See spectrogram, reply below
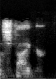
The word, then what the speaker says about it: Steiger: Don Owen had a tag team that he was working to get over, a couple of Germans, Kurt and Karl von Steiger. – Steiger. – I don't know how they pronounce it. I think it's Steiger, yeah. So. – S-T-I-E-G-E-R.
